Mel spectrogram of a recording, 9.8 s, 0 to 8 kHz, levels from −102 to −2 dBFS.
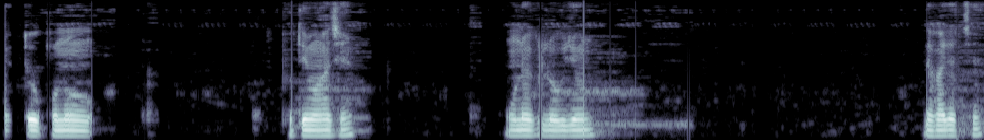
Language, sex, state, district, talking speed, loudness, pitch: Bengali, male, West Bengal, Purulia, 50 wpm, -19 LUFS, 125 Hz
